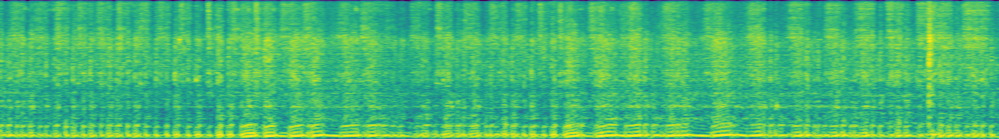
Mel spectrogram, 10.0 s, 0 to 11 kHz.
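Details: 1979 Lotus Esprit, mid-engine, long sitting, fresh gas added, clear fuel filter showing flow but old fuel suspected gelled; loud engine with ragged uneven firing pulses, stumbling: rough running, cause unclear.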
